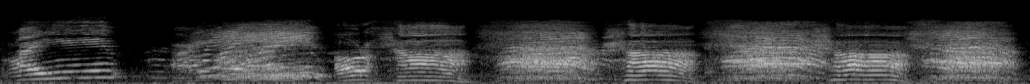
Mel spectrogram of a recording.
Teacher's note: वस्ते हलक से जो दो हरूफ अदा होंगे वो हरूफ है ऐन ऐ और हा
